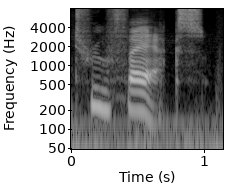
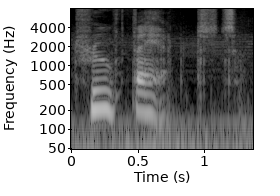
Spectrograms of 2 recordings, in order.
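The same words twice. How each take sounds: First: The word ends like "fax", with no T sound. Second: The word ends with a clearly sounded T. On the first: The speaker calls it wrong. "Like with an X" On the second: The speaker calls it right. "Spell it with a T"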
